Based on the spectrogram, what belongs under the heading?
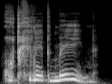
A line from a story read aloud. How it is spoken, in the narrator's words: gasped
